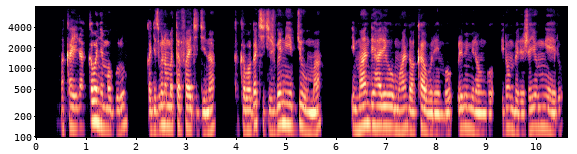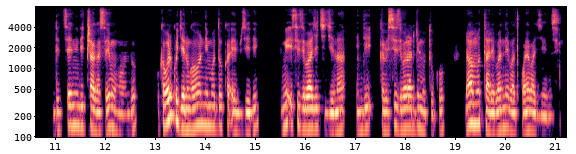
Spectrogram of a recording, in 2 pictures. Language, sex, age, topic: Kinyarwanda, male, 18-24, government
